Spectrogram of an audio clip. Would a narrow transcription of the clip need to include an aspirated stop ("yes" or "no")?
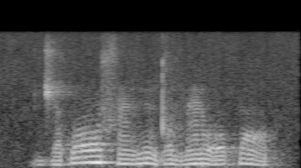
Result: no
